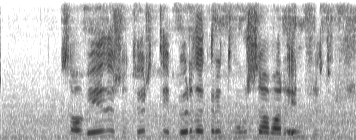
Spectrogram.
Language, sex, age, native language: Icelandic, female, 50-59, Icelandic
